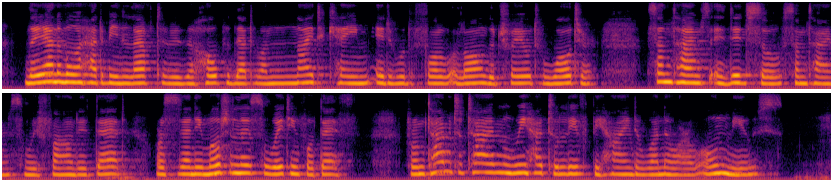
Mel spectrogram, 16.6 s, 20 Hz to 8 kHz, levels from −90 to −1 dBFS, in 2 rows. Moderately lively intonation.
No: narrow, 2.0 semitones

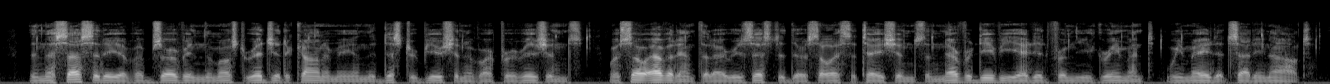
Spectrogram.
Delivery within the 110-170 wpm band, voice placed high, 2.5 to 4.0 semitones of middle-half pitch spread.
No: average, 150 wpm; very low, 80 Hz; average, 2.8 semitones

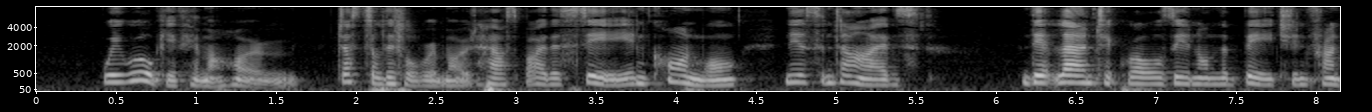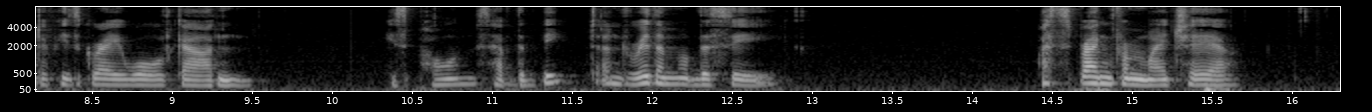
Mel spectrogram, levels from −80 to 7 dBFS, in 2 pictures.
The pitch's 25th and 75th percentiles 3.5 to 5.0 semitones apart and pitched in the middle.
Yes: average, 4.4 semitones; medium, 165 Hz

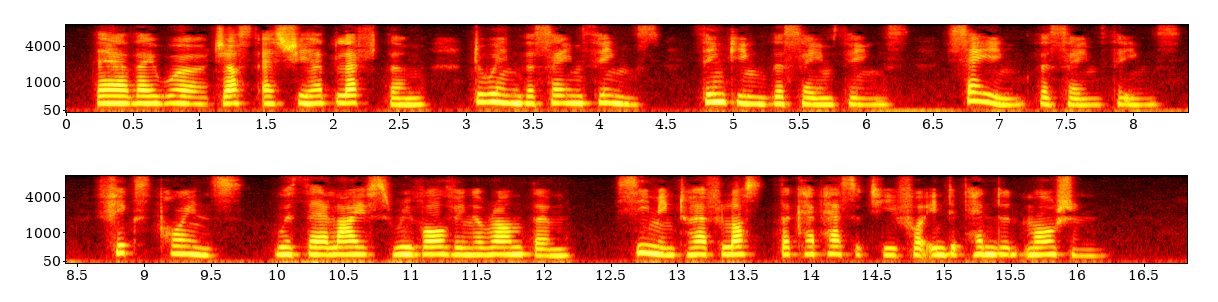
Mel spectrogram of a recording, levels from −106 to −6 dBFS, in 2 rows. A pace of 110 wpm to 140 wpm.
Yes: slow, 135 wpm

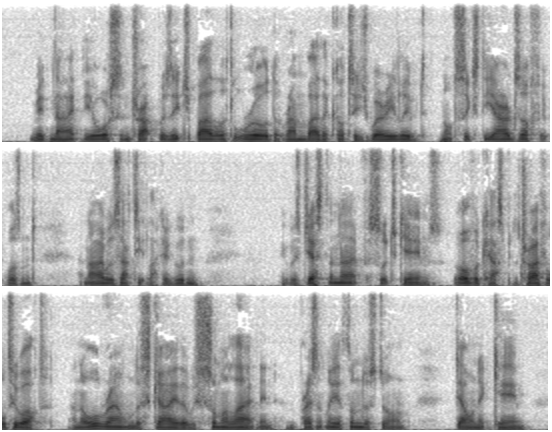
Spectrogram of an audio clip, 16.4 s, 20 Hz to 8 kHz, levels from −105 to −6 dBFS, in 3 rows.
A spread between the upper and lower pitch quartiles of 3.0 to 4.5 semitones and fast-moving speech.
No: narrow, 2.4 semitones; fast, 235 wpm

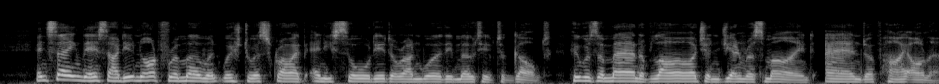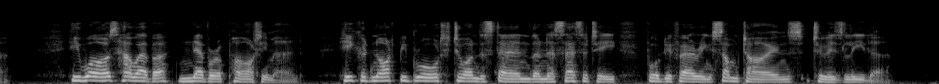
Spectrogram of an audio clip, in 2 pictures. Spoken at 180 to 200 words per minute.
No: average, 170 wpm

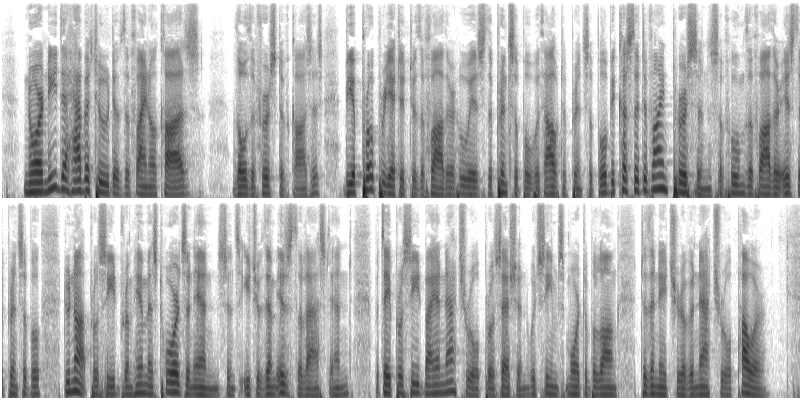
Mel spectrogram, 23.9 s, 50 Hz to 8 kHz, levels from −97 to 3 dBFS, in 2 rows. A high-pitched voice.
No: low, 115 Hz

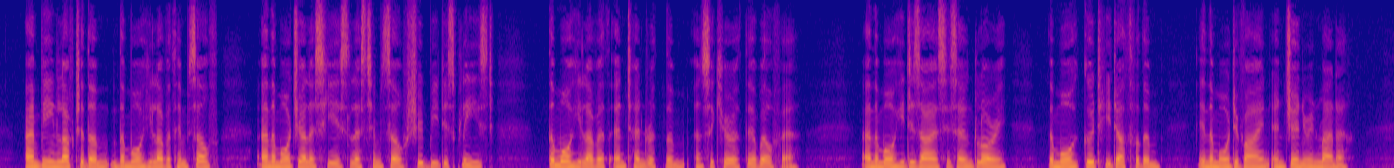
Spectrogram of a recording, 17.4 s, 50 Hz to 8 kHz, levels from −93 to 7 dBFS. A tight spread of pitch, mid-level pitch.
Yes: narrow, 2.2 semitones; medium, 180 Hz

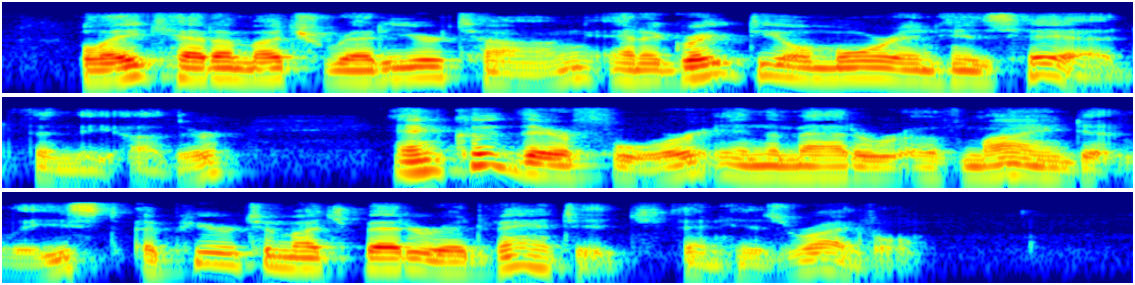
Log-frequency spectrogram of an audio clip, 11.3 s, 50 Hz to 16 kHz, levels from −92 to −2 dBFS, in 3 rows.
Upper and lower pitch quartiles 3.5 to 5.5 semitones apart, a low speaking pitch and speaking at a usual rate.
Yes: average, 4.4 semitones; low, 120 Hz; average, 185 wpm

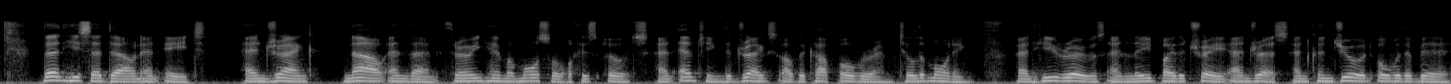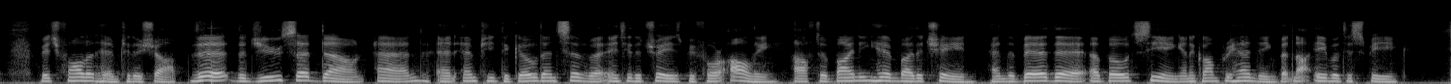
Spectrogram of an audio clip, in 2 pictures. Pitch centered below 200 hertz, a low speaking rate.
No: medium, 140 Hz; average, 180 wpm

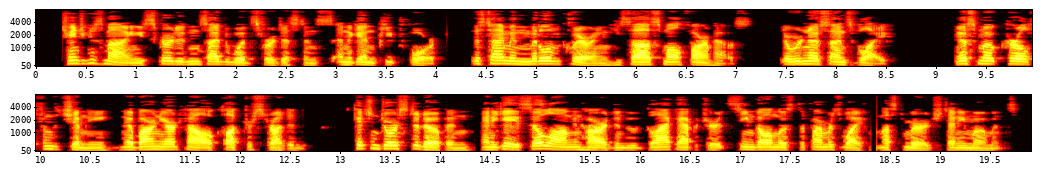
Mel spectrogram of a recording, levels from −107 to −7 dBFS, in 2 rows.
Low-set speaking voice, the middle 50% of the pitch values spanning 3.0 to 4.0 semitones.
No: low, 125 Hz; wide, 5.4 semitones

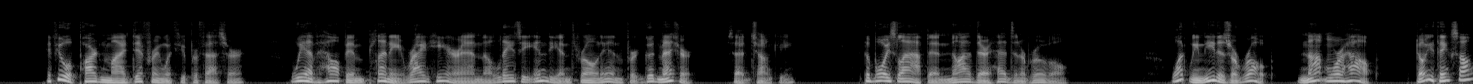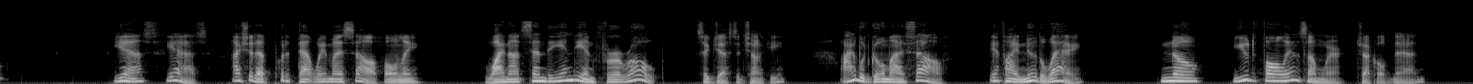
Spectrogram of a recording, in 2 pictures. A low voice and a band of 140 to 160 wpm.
No: low, 125 Hz; average, 175 wpm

